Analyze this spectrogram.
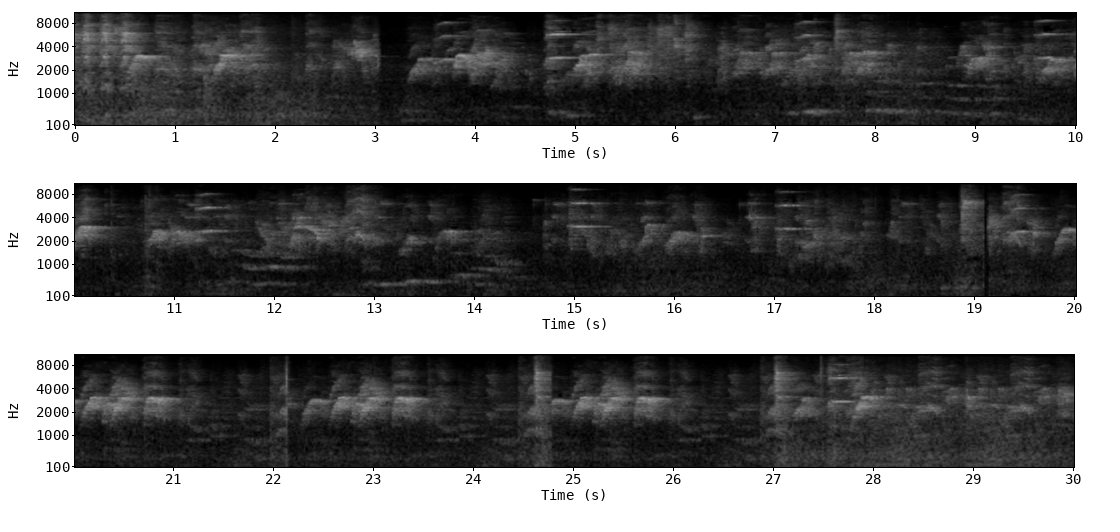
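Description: Small caged finches, a colony of long-tailed finches, chirping and calling, with many short high chirps coming in overlapping clusters a second or two apart.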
